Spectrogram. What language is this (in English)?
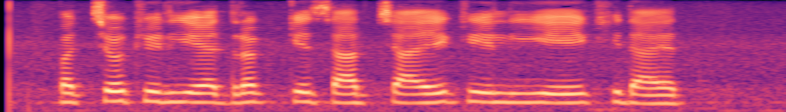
Urdu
